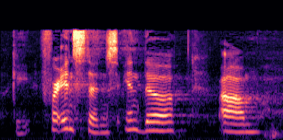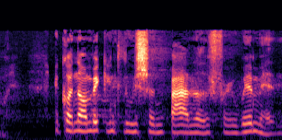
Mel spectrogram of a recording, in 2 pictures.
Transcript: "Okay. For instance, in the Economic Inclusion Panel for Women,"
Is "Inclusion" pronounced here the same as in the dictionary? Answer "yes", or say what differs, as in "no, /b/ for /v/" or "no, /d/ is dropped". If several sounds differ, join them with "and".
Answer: no, /ʃ/ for /ʒ/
